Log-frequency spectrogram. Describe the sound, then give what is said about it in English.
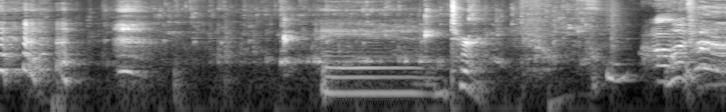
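Wine pours from a bottle into a glass in a steady splashing stream with a brief ringing tone midway, wine dripping down the bottle onto the pourer's hand, while people talk over it. “No, it's all dripping down the bottle into my hand now, too.”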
